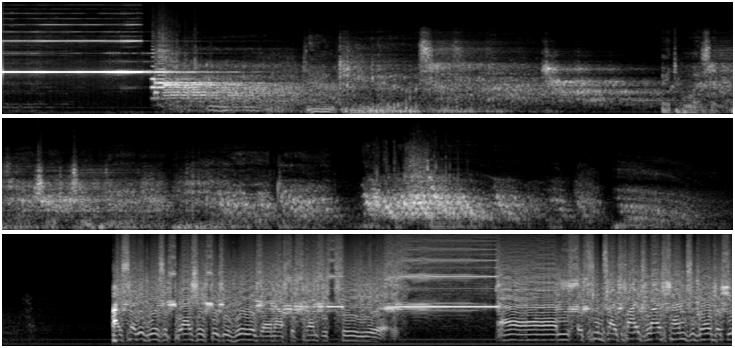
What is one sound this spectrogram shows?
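Electronic music plays loudly with glitchy synthesized tones.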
